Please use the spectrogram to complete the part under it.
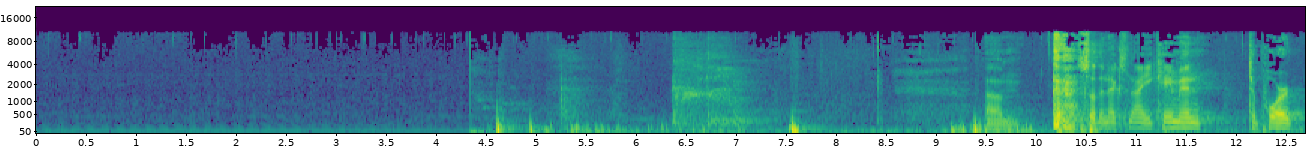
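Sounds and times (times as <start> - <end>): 
person coughing into a microphone: 6.3 - 7.3, 10.2 - 10.6
throat clearing: 6.3 - 7.3, 10.2 - 10.6
speech: 9.5 - 12.6.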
